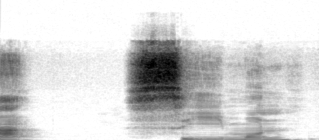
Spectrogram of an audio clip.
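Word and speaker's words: Simon: แล้ว ก็ สุด ท้าย สีมอน ออก เสียง ว่า สีมน แต่ อย่าง ว่า นะ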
